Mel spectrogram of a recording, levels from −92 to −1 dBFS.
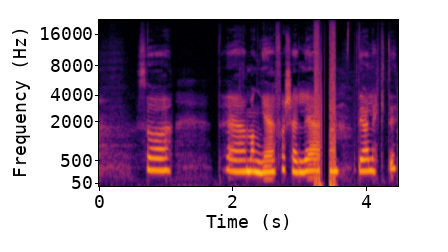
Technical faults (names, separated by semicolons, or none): intermittent contact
